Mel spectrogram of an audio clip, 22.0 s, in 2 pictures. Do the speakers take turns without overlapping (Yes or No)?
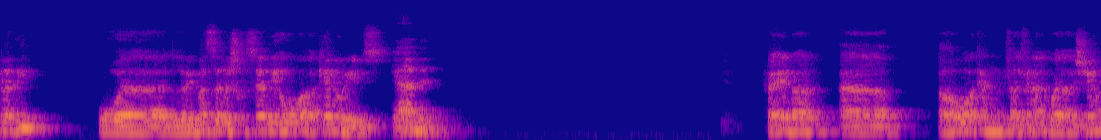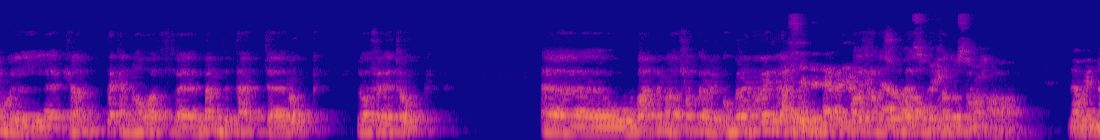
No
